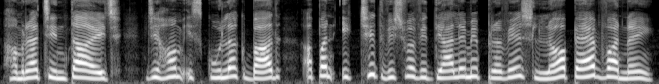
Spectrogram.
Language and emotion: Maithili, fearful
